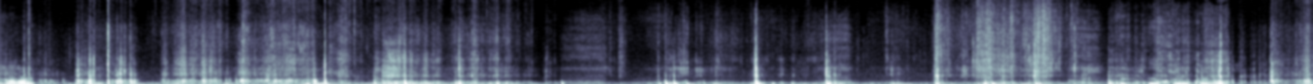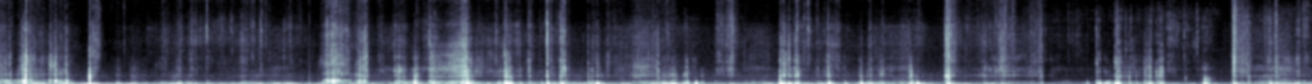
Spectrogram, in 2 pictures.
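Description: A small plastic box with a green clip-on lid being handled by hand: crinkling and rustling of plastic and its contents, with frequent sharp clicks and knocks as the lid and box are worked.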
